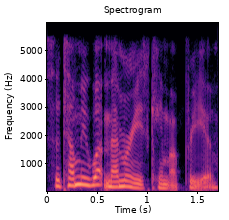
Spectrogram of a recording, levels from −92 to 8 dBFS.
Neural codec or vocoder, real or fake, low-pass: vocoder, 22.05 kHz, 80 mel bands, WaveNeXt; fake; 5.4 kHz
